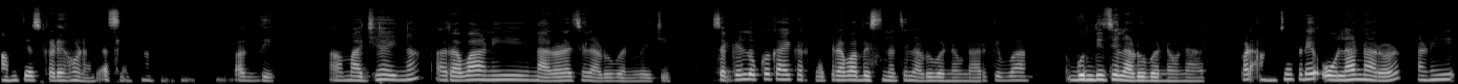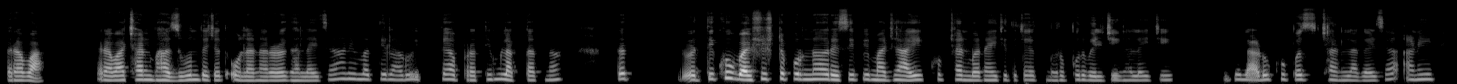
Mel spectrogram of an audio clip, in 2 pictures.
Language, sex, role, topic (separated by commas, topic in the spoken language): Marathi, female, guest, सणानिमित्त घरात बनवलेल्या मिष्टान्नांबद्दल तुमच्या कोणत्या आठवणी आहेत?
